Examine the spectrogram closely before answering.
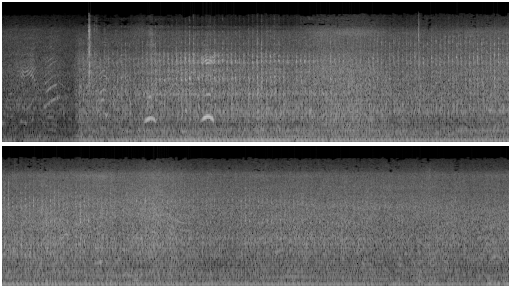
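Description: Many people chatter in the distance on a beach.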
